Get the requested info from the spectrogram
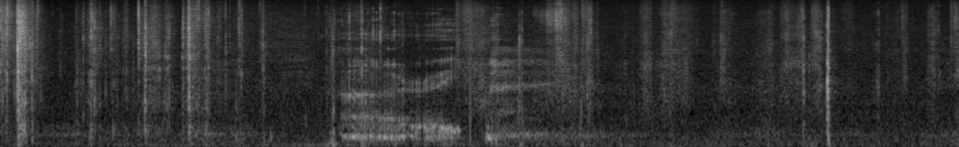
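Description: Foil trading-card booster pack wrappers crinkling and being torn open, with the cards inside handled. Scattered sharp crackles in the first second or so, a denser rustle around the middle, and one sharp click about five and a half seconds in.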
